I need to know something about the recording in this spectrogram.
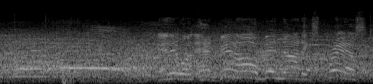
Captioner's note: crowd chatter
